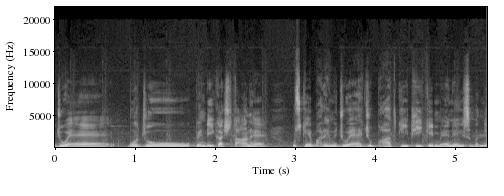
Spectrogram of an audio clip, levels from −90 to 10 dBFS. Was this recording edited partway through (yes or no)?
no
